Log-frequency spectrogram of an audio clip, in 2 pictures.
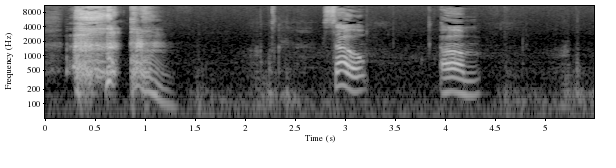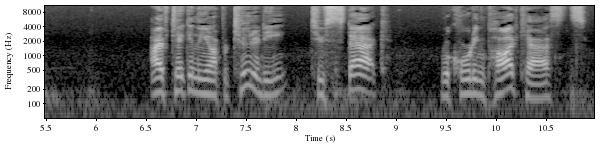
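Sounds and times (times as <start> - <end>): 
person coughing: 0.2 - 1.3
throat clearing: 0.2 - 1.3
speech: 2.9 - 3.3, 4.0 - 4.4, 6.6 - 10.9.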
